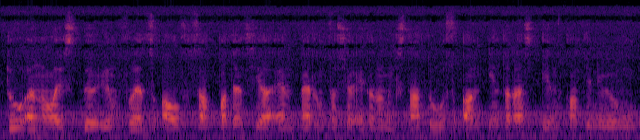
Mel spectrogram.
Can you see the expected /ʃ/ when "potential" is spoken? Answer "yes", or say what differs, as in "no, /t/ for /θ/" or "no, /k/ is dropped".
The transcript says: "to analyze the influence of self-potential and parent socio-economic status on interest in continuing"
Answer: no, /s/ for /ʃ/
